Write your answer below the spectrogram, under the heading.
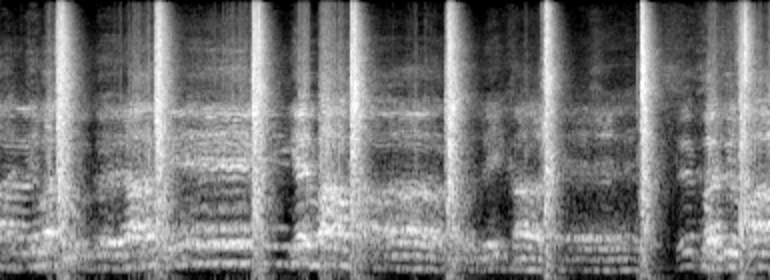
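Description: A group of men chanting a Muharram noha in unison, with a sharp collective slap of hands on bare chests (matam) about once a second, keeping the beat of the chant.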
